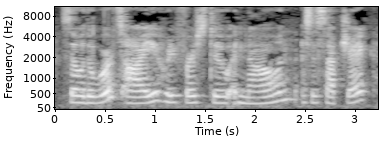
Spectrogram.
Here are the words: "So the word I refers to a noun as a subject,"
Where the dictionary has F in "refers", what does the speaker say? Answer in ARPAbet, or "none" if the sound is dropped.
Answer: F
